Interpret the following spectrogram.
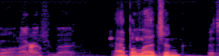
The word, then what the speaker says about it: Appalachian: up yeah you won't I got you back appalachin that's how you say it how you say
